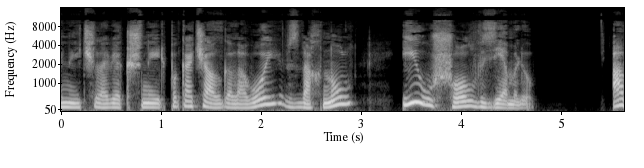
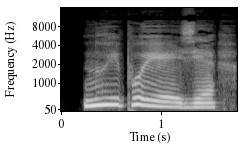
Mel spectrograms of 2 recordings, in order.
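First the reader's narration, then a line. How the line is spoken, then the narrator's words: Sighing. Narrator (Russian): вздохнула Лидка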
